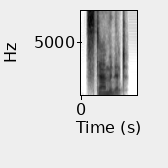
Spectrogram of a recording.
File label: "staminate", Indian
